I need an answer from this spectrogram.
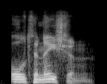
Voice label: "alternation", British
